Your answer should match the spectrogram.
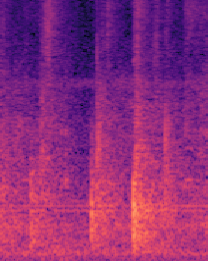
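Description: A few light knocks and clicks about half a second apart, handling sounds around the pot.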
